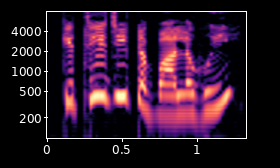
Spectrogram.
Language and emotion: Sindhi, neutral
